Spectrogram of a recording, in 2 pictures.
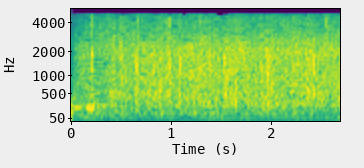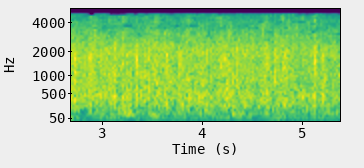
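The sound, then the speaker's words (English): A crowd applauds steadily, many hands clapping in a dense, even patter that stays loud throughout with no voices standing out. “Clap your hands.”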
